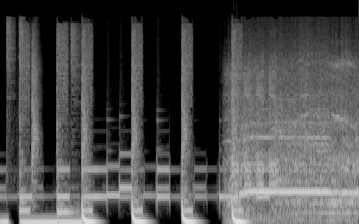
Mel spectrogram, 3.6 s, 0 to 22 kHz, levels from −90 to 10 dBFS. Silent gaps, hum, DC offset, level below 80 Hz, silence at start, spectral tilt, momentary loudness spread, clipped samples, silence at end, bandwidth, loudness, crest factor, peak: none; none; under 0.1%; -14 dBFS; 0 s; -6 dB/octave; 5 LU; under 0.1%; 0 s; 14.5 kHz; -14 LUFS; 12 dB; 0 dBFS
